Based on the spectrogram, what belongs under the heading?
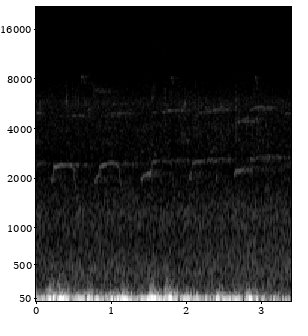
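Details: Young white-tailed eagle screaming near the nest as its mother eats a fish, 8:36 am, 8 July 2018; thin whistled notes with slightly rising then falling ends, repeated about every 0.6 seconds over low rumbling wind noise.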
